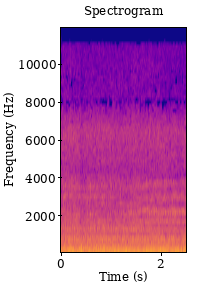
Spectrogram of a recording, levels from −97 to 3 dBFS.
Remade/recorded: recorded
